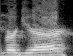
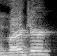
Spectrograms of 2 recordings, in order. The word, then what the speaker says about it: verdure: And everyone mispronounces it, but it is, we sort of say verdure, but it's really verdure, V-E-R-D-U-R-E.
